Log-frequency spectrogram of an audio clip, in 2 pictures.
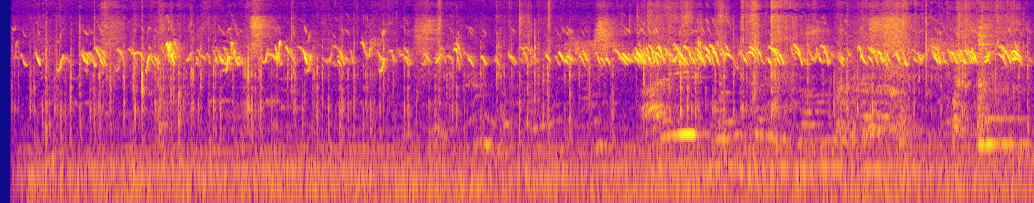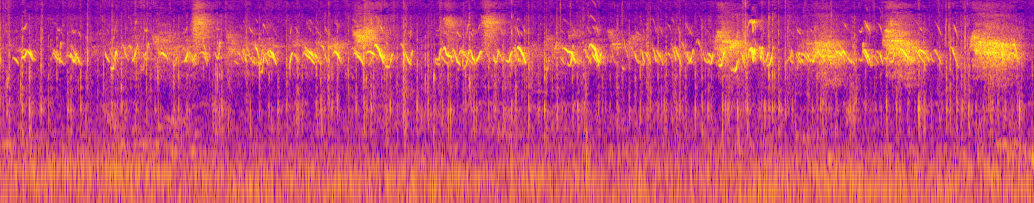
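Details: A brood of baby chicken chicks peeps constantly, a dense chorus of high, thin cheeps, said to be calling from thirst for drinking water.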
